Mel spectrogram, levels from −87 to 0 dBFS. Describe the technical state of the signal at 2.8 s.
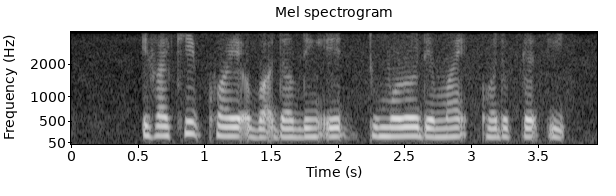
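At 2.8 s the signal is intact, with the speech carried through the call path's narrowband coding that leaves nothing above 4 kHz and the room noise sitting about 35 dB below it.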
